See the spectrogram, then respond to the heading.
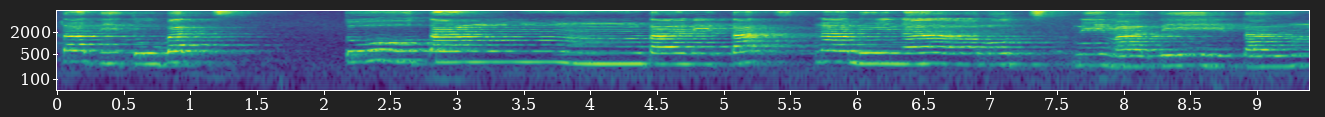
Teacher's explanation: Nah, kalau bertemu dengan ee, tanwin atau sukun, maka dihukumi dengan bacaan ikhfa. Yaitu samar-samar membacanya. Nunnya tidak boleh jelas dan panjang harakatnya dua. Kemudian ta juga memiliki sifat hames. · Nunnya tidak boleh jelas dan panjang harokatnya 2. Kemudian ta juga memiliki sifat hamas, jadi ada sedikit desisnya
